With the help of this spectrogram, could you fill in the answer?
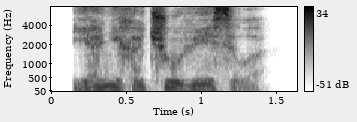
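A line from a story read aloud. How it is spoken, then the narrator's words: Grumbling. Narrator (Russian): ворчал Степан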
